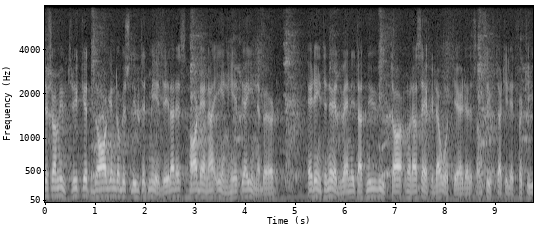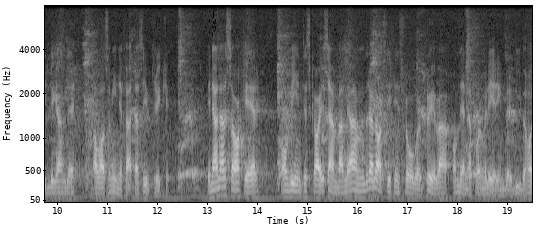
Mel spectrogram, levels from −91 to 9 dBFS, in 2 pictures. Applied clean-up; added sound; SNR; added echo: none; Cough; 14 dB; none.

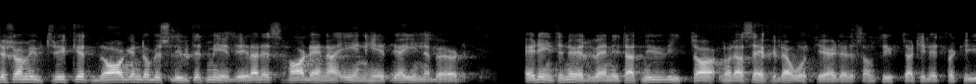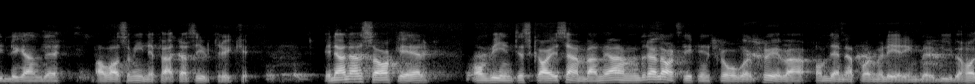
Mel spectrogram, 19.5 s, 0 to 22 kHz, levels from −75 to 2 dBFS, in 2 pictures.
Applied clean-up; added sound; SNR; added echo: neural mask model Resemble Enhance denoiser.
